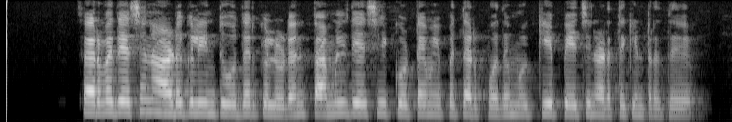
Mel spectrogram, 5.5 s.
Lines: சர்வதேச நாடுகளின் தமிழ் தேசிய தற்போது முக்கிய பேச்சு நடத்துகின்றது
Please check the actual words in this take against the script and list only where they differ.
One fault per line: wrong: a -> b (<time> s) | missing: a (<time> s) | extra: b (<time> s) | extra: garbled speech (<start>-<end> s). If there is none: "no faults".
extra: தூதர்களுடன் (1.7 s)
extra: கூட்டமைப்பு (2.9 s)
